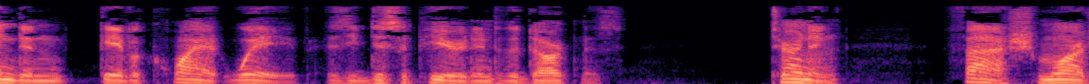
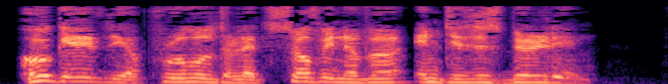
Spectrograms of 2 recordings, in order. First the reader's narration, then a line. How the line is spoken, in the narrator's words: Fash bellowed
